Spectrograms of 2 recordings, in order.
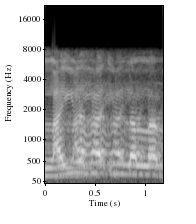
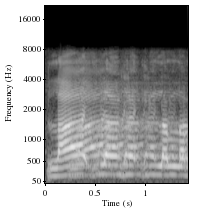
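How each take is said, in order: First: The opening 'la' is short and clipped. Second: The opening 'la' is drawn out long. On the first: There surely is a deity besides God. The speaker calls it wrong. "তাড়াহুড়ো করে পড়বেন না" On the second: There is no deity except God. The speaker calls it right. "লামে একটু লয়াকারে টান দেবেন"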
